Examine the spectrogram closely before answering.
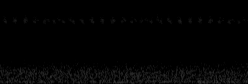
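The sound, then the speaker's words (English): Grasshoppers chirping at night in South Africa, a faint, steady, high-pitched pulsing that repeats rapidly and evenly over a soft background hiss. “Sitting here, hearing all the grasshoppers, the sissing of the snakes, looking at the big South African dark sky”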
